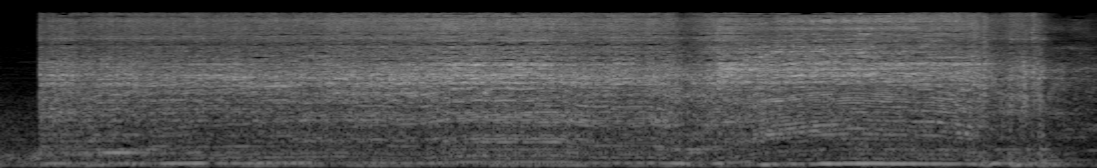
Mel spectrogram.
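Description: Corded angle grinder cutting through the steel cabinet of an ATM: a loud, steady screech of the disc on sheet metal over the motor's hum. It starts suddenly just after the beginning, eases briefly about four seconds in, and stops shortly before the end.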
